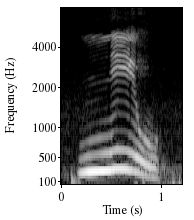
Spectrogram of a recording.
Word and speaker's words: pernil: pronúncia mais forte então aqui ó pernil não é aonde ficou a sílaba mais forte no New então a sílaba tônica da palavra pernil é New Olha que legal né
